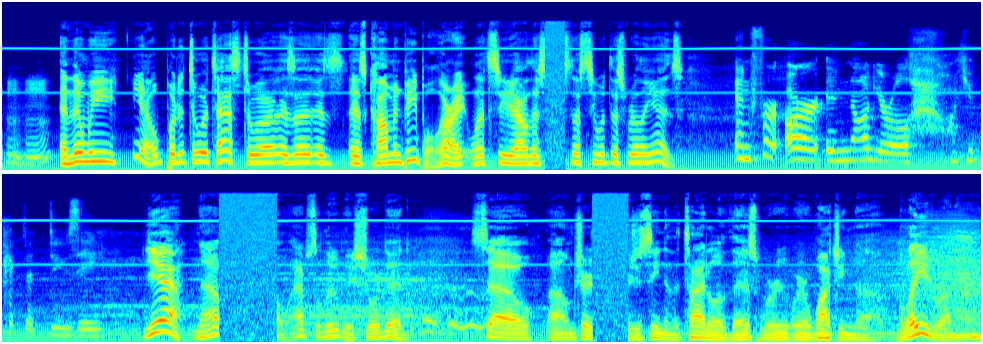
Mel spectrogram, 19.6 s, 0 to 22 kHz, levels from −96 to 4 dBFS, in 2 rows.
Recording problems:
traffic noise; noticeable; throughout; 15 dB below the speech
electrical hum; faint; throughout; 50 Hz, 30 dB below the speech
high-pitched whine; faint; throughout; 7 kHz, 20 dB below the speech
audio cutting out; filled with static; at 5.5 s, at 12 s for 0.5 s and at 16 s
uneven, jittery; strongly; from 8 to 18 s

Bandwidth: 13.5 kHz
